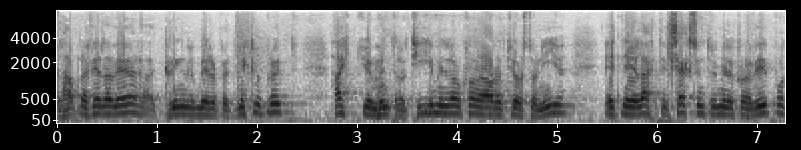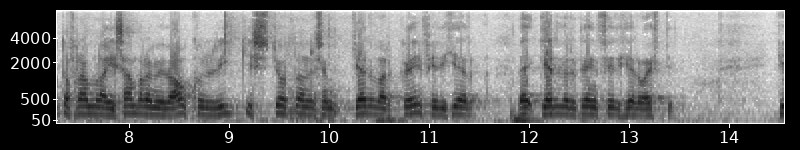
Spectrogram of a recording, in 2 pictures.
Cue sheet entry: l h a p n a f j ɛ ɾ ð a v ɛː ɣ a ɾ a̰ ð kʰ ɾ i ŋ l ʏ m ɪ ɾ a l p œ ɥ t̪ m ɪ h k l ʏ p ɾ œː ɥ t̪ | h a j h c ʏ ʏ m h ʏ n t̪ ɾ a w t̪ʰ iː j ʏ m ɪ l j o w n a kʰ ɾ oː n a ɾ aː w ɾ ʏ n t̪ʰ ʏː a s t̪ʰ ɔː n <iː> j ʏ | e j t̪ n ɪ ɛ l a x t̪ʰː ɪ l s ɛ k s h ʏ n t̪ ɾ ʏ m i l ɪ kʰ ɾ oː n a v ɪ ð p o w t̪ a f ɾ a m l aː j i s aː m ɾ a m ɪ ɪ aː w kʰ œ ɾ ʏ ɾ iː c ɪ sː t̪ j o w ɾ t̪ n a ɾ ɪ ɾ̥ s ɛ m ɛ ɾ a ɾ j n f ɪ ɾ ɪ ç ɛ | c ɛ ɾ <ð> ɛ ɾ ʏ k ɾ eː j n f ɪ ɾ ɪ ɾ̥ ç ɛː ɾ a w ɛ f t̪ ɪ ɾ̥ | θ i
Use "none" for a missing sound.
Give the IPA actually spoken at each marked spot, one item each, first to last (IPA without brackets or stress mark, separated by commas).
iː, ð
